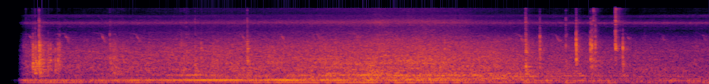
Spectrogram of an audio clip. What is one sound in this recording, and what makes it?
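Small metal parts click and clatter.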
